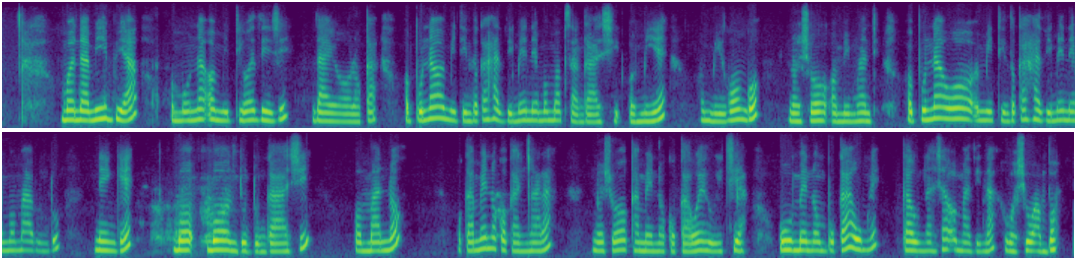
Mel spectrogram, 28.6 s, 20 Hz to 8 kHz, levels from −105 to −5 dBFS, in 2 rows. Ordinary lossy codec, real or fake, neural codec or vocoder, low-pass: Opus, 24 kbps; real; none; 7.2 kHz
